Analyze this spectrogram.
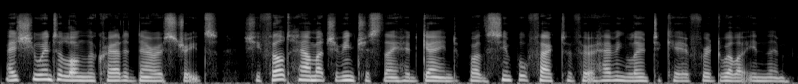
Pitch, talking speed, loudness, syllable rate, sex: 175 Hz, 240 wpm, -18 LUFS, 5.4 syllables/s, female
